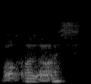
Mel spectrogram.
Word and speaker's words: Bohonos: The original Ukrainian pronunciation is Bohonos. And that means God's vessel.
